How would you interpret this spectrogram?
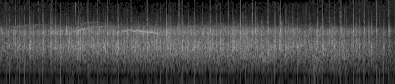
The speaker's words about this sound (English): Again, … goes to the concert stage to acknowledge the applause of this tremendous audience.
